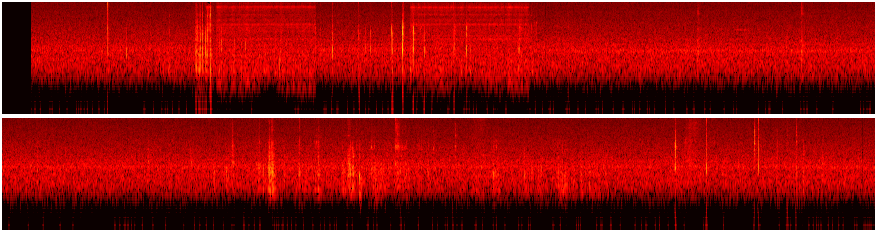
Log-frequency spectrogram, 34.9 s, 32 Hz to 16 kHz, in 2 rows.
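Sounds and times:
steady hiss: 0.6 - 34.9
camera zoom motor whine: 4.2 - 6.3, 8.2 - 10.6.

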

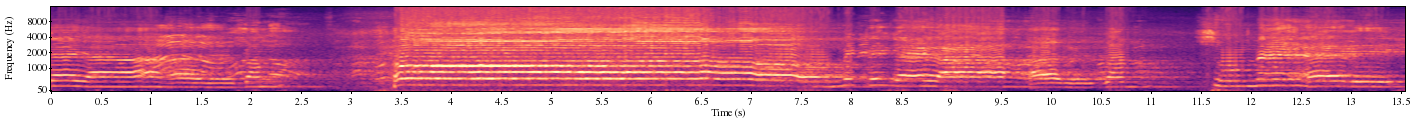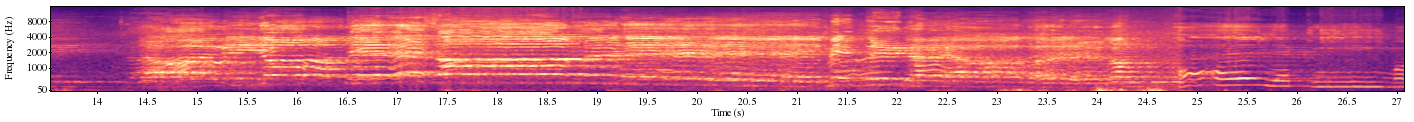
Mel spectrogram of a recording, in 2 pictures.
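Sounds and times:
men singing unaccompanied: 0.0 - 27.0.

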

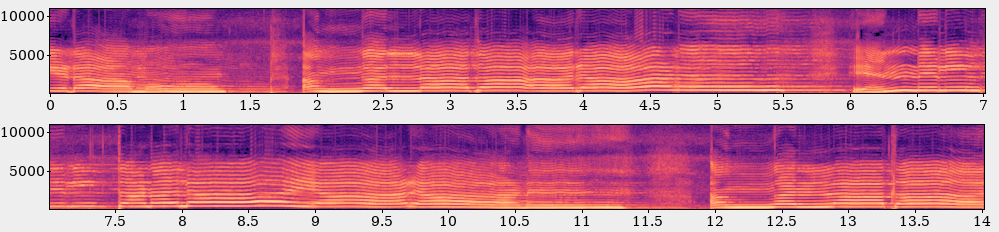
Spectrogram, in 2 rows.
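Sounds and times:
boy singing into a microphone: 0.0 - 14.0
short breaths: 1.6 - 1.9, 5.6 - 6.0, 11.4 - 12.0.

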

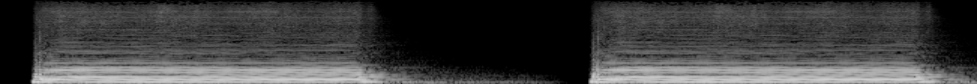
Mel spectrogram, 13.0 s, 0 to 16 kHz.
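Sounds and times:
ship's horn deep blast: 0.4 - 6.4, 7.8 - 13.0.

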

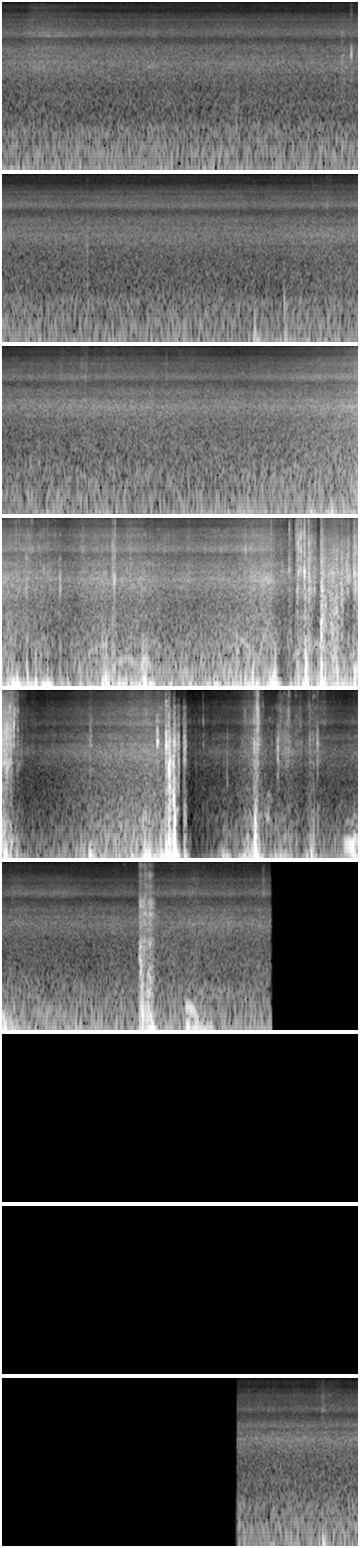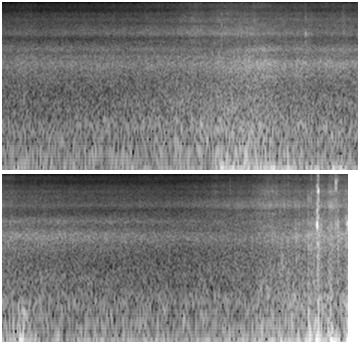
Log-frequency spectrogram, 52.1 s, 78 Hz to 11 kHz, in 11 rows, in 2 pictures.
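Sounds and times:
river rushing: 0.1 - 27.3, 41.2 - 52.0
whitewater crashing and splashing: 7.6 - 27.2, 41.2 - 52.0.

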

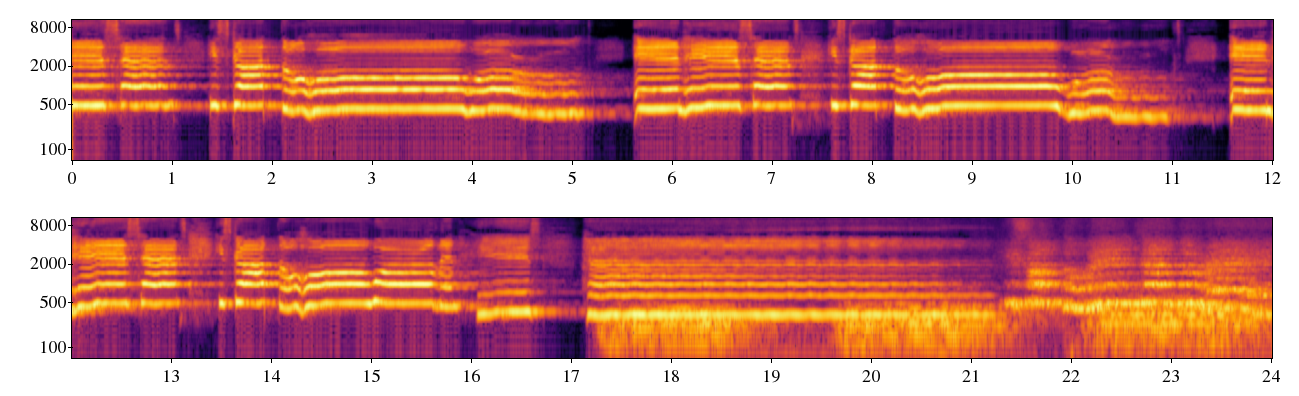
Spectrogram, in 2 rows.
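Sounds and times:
girl singing unaccompanied: 0.0 - 24.0
singer breathing: 11.1 - 11.5, 13.2 - 13.5, 16.7 - 17.1.

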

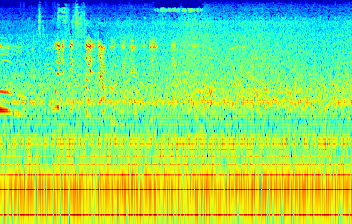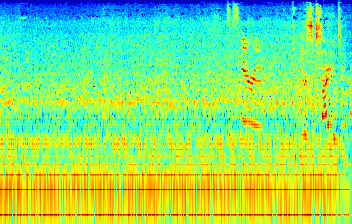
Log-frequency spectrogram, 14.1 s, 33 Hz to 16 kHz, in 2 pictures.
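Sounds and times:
van engine and road rumble: 0.0 - 14.0.

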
